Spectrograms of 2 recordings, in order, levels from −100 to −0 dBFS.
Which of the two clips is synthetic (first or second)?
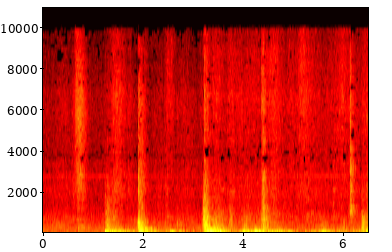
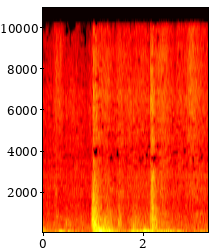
second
